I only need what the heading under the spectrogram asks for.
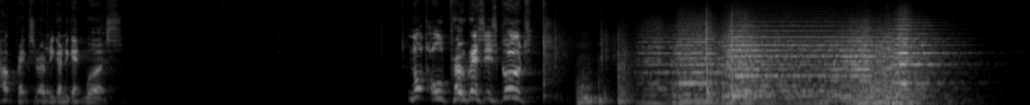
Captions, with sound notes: These outbreaks are only gonna get worse. (clip-on mic shuffling) Not all progress is good! (mic clatters) (chair slides) (dramatic news intro music)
